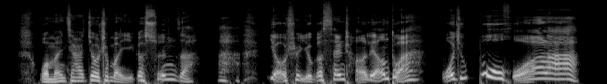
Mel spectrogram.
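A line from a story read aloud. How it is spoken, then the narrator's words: Crying mother on phone. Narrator (Chinese): 王宝平的母亲在电话里哭着说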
